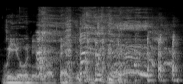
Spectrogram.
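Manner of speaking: laughing. Real, not acted. Listener laughing, slow comment.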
